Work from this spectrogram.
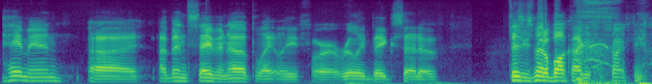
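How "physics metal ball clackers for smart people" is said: loud, rushed, phrase run together as one word. Saying a long phrase as if it were one word, rushed together very fast. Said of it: "you have to say it really fast so they know it's all one word".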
